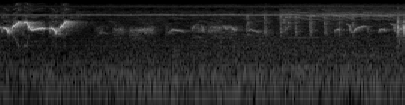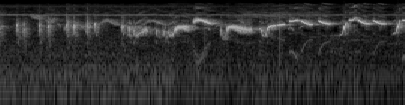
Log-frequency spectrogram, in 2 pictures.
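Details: Hwamei song: loud, rich whistled phrases with rapid pitch swoops, a quieter stretch of clicking, scratchy notes in the middle, then strong rolling whistles returning, a thin constant high tone behind.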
